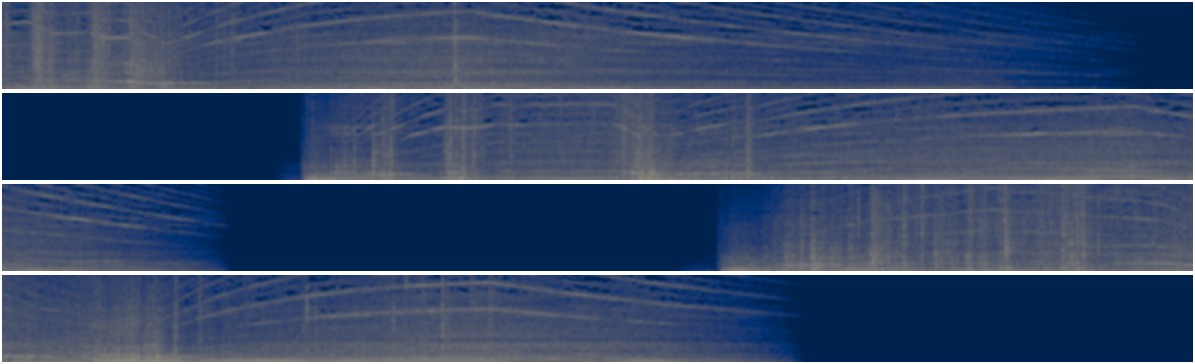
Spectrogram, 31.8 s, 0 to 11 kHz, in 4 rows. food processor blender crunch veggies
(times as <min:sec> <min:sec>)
0:00.0 0:07.6, 0:09.9 0:17.4, 0:20.7 0:29.2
